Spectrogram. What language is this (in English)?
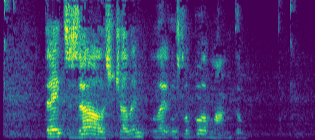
Latvian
